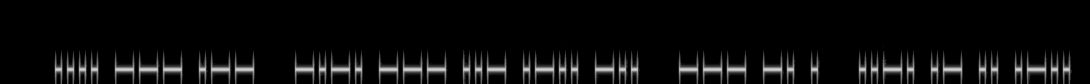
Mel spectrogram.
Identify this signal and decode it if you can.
Morse code, heard as a keyed tone, about 20 wpm, 700 Hz. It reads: HOW COULD ONE FAIL
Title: Sentences from Top 1100 Words 20wpm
